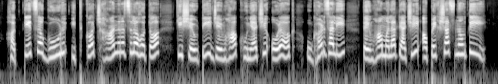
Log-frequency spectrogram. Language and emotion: Marathi, surprised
